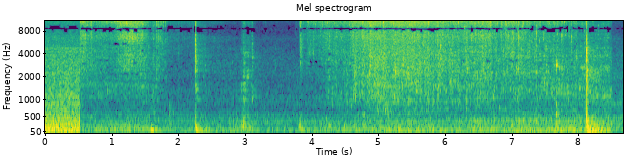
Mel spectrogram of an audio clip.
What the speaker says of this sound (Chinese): 用净湿机给猪肉净化一下。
